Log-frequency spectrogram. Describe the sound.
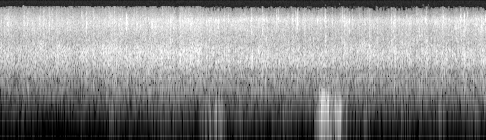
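Warm applause from a lecture audience welcoming a professor to give a talk on decision-making, a soft, steady wash of many claps with a couple of low thumps in the middle and no talk.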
